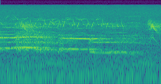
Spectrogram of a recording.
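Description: A rooster crowing once: one drawn-out call that drops in pitch near its end.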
